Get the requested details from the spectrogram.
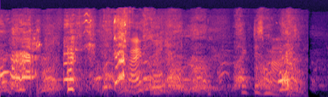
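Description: Several dogs bark and yip continuously at an animal shelter in Lübeck, a dense chorus of overlapping barks with occasional whimpers, moderately loud.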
